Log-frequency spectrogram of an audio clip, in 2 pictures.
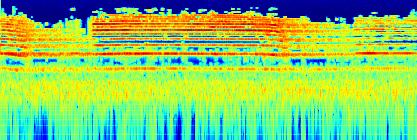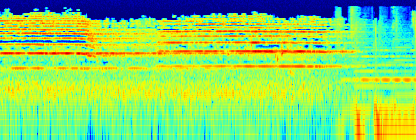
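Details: Male humpback whale song, sung to attract females during breeding season: sustained high-pitched harmonic tones in several drawn-out phrases with gliding breaks between them, and music entering near the end.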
